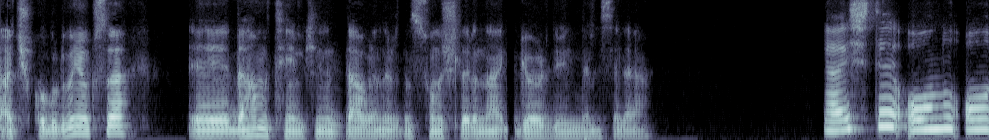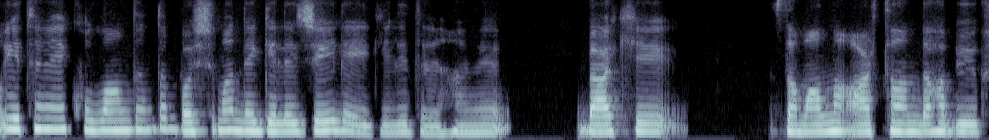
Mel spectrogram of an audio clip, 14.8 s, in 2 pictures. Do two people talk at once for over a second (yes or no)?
no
